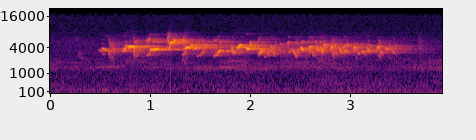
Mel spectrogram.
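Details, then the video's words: Unknown morning bird singing at dawn by an open window, a continuous rapid high twittering trill lasting about three seconds, rich and warbling with fast pitch changes, over soft steady background noise. "Утренняя птица поет на заре у моего окна"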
